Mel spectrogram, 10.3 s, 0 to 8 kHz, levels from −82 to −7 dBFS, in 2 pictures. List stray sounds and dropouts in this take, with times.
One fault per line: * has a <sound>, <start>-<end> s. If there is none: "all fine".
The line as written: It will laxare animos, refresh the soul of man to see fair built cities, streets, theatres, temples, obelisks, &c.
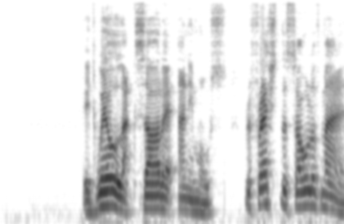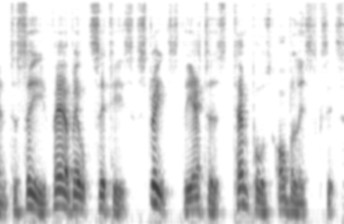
all fine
